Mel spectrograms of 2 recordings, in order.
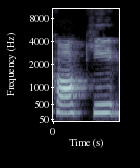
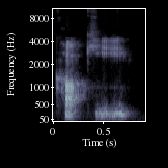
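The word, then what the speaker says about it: cocchi: It's also a hard ka. And cocky means coconuts. So no matter if it's a C or a double C, if it's followed by that H, it's always a hard K, K sound.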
